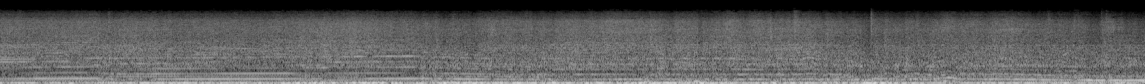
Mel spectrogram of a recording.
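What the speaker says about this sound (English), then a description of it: "now listen to Hoy's exhaust note" Hoy's touring car from the 1990s touring car championship roars along at sustained full throttle, its exhaust note rising and shifting in pitch, with a commentator speaking over it.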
